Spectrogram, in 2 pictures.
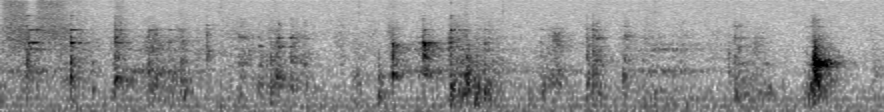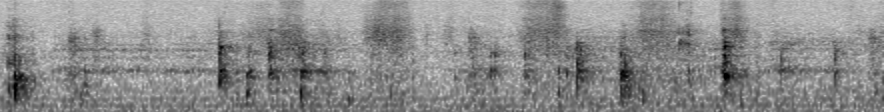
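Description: Cloth rag buffing a waxed wooden saw handle: faint rubbing with scattered light clicks and ticks, two sharper ones about four seconds in.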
